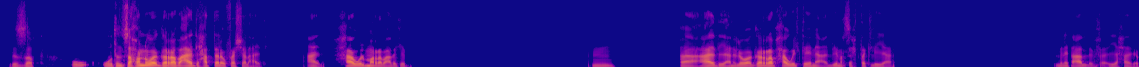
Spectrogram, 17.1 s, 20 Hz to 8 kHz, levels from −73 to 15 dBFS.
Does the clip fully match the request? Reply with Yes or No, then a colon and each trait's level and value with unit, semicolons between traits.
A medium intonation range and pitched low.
Yes: average, 3.2 semitones; low, 105 Hz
